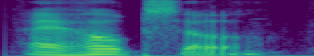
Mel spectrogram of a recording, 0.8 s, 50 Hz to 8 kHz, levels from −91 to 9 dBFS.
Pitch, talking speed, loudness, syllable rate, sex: 135 Hz, 230 wpm, -17 LUFS, 4.9 syllables/s, male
